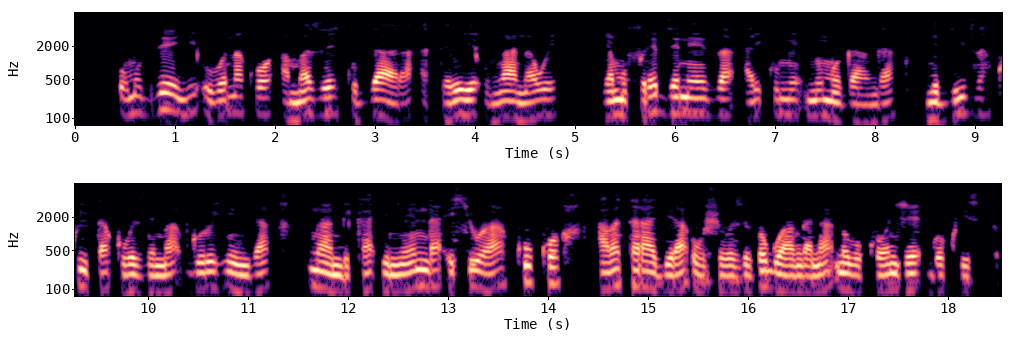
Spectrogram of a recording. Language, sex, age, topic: Kinyarwanda, female, 18-24, health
